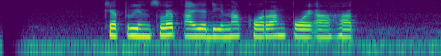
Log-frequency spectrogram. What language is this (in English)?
Sundanese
